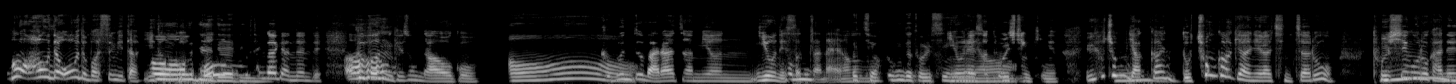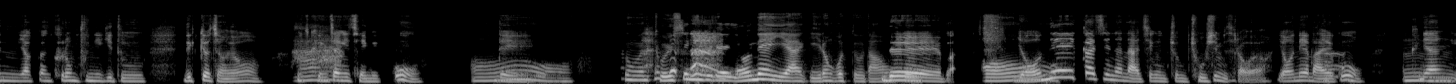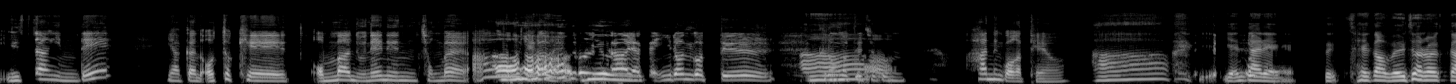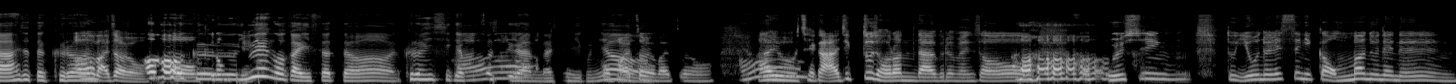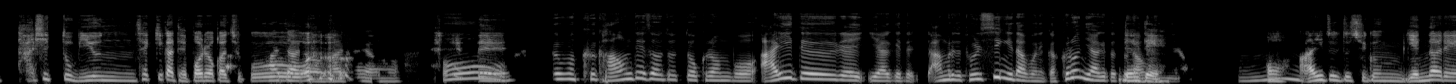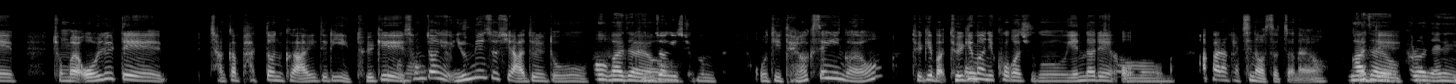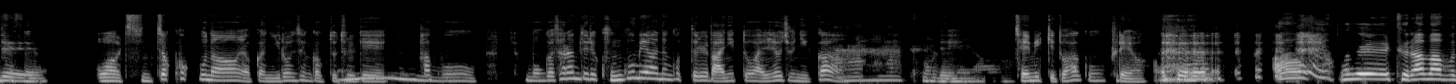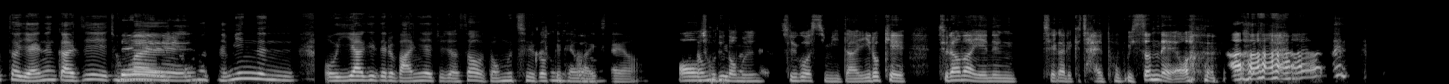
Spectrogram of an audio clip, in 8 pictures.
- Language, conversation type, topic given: Korean, podcast, 요즘 자주 보는 드라마나 예능 프로그램이 뭐예요?
- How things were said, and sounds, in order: distorted speech; laughing while speaking: "어"; laugh; laughing while speaking: "아"; laugh; laughing while speaking: "어"; laugh; chuckle; static; laugh; laugh; chuckle; other background noise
